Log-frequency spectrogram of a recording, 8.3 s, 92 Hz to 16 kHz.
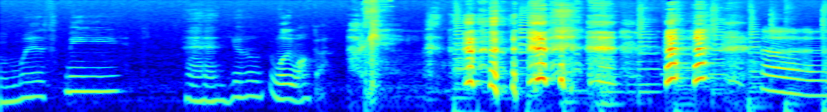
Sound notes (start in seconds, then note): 4.2 laughing; 4.3 whispers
